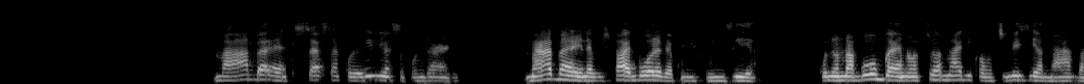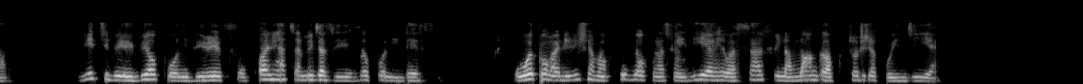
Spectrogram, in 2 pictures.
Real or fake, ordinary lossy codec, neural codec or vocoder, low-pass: fake; Opus, 24 kbps; codec, 24 kHz, 1.5 kbps, HILCodec; 7.2 kHz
